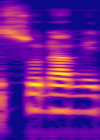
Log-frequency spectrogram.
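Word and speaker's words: tsunami: तो इस शब्द को भी वैसे ही लिया जाता है सुनामी। तो टी को काउंट नहीं करके यानी साइलेंट है ये।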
